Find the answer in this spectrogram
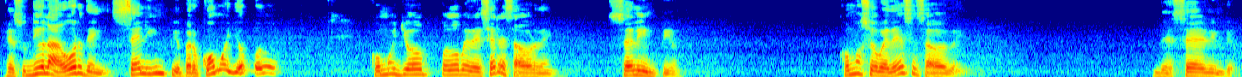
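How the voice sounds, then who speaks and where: A man gives a teaching sermon with a somewhat high but mellow, warm voice. He talks in an earnest, reflective way and poses rhetorical questions. The sound is close and dry. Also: big pitch swings, normal speed, pauses often, breathy edge, no echo. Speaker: Bible study presenter.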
